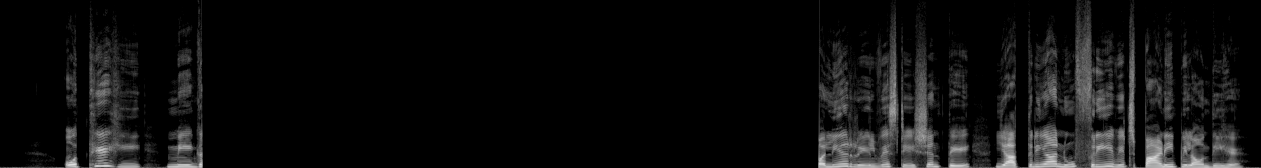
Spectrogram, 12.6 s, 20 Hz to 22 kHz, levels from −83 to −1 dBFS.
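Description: The input feed was likely lost from 2.01 s to 8.19 s while recording carried on writing silence, an audio dropout to silence. The speech cuts off abruptly, leaving about 6.2 s of dead silence with no room tone, then resumes mid-flow.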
